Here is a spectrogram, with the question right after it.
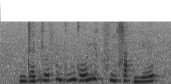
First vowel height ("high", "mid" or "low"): mid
